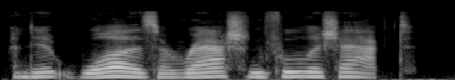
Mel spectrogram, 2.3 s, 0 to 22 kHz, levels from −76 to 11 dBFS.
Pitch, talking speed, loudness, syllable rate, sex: 190 Hz, 210 wpm, -16 LUFS, 4.5 syllables/s, female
